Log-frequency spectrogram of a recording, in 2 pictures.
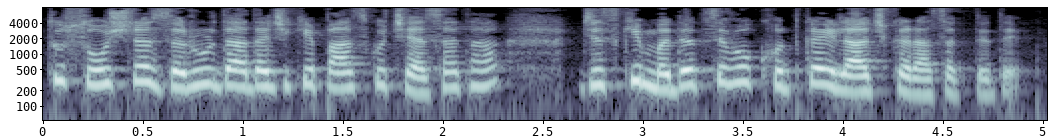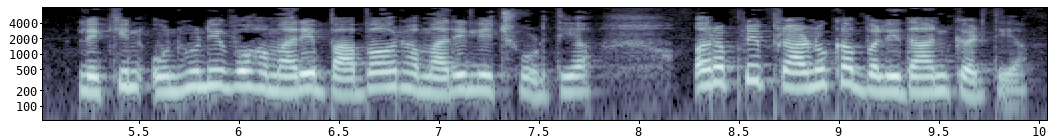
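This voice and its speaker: A woman's voice: fairly high pitch, moderate pace, a little mellow, close to an everyday voice. A woman voicing a clever, confident young elder sister from a village in a scripted story. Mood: knowing.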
